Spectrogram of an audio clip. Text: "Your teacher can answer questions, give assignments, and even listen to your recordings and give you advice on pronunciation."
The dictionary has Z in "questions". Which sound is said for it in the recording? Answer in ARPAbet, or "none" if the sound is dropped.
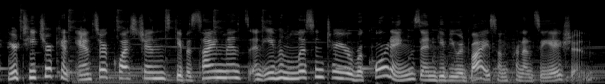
Z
